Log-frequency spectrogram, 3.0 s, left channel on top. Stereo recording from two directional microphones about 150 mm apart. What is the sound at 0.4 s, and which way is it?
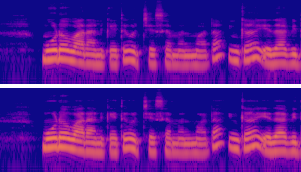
Speech, 15° right (ahead or behind).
